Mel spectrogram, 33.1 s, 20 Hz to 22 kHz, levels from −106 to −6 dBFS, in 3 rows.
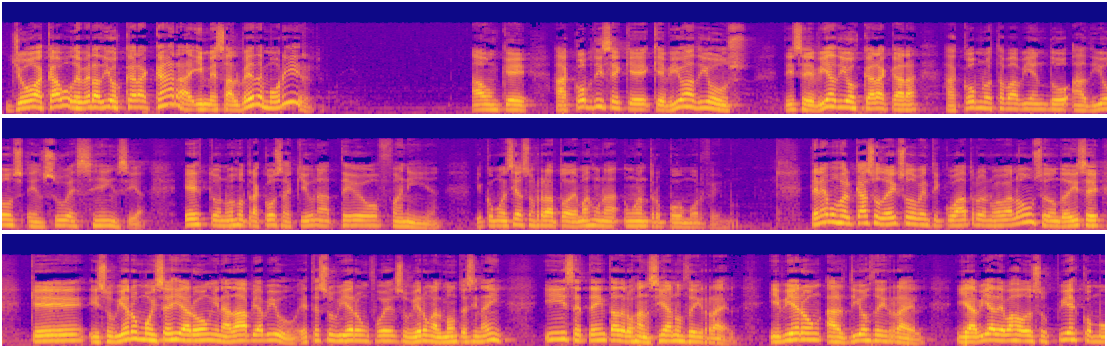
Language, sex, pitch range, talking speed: English, male, 130-170 Hz, 190 wpm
